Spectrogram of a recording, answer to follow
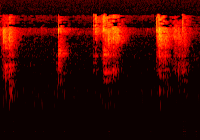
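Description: Near silence with a few faint, light clicks as a metal colander of broccoli florets is tipped over a glass salad bowl.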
